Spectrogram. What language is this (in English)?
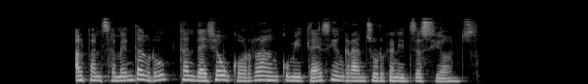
Catalan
